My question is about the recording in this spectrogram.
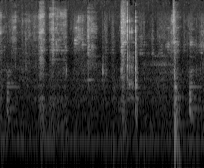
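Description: Handling noises from a just-removed moped cylinder barrel being lifted and turned in gloved hands: a few scattered light clicks and knocks of metal parts, the loudest a dull knock about three and a half seconds in.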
